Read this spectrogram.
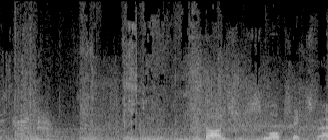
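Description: Fiery blasts whoosh and crackle.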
